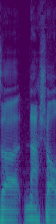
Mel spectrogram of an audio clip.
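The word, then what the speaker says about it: Naxxar: team I'll be doing, won't be spelled like that, is Nashar Lions, or as I've been calling them, NASCAR Lions. So that's most likely going to be our Maltese team with their eerily Swindon-looking badge.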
